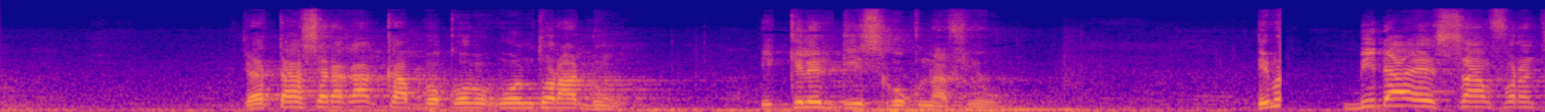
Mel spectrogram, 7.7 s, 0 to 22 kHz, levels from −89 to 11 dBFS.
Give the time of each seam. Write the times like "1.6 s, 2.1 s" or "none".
6.4 s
